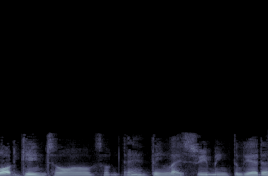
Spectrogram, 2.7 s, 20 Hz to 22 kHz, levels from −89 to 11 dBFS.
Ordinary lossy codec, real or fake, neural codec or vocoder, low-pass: MP3, 24 kbps; fake; codec, 16 kHz, 1 kbps, FunCodec, trained on LibriTTS, 50 frames a second; 5.4 kHz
